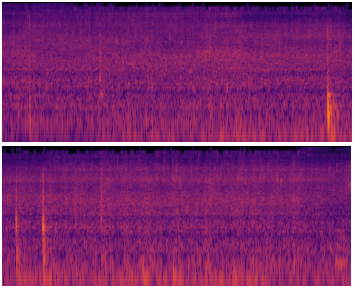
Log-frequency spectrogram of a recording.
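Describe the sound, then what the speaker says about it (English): Lasagna noodles boiling in a pot, a steady bubbling hiss with a few sharp clinks partway through, no talking. "These noodles are boiling down good."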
